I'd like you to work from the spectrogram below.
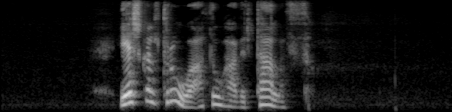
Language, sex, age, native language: Icelandic, female, 30-39, Icelandic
